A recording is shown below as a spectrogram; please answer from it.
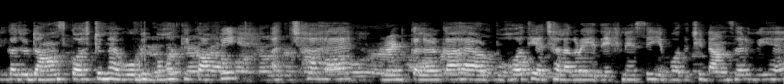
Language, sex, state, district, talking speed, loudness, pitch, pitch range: Hindi, male, Bihar, Saharsa, 245 wpm, -14 LUFS, 220 Hz, 210-230 Hz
